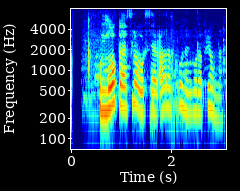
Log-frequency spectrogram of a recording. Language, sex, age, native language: Icelandic, female, 11, Icelandic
